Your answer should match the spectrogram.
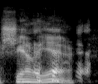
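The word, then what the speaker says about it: Charrière: Charriere. Rhymes with derriere.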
